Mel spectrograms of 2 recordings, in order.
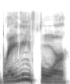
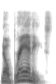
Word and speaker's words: Branny: I want to thank Sean Braney Branny. The guy is so nice. I've been mispronouncing his name for so long and he doesn't correct me until I asked.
